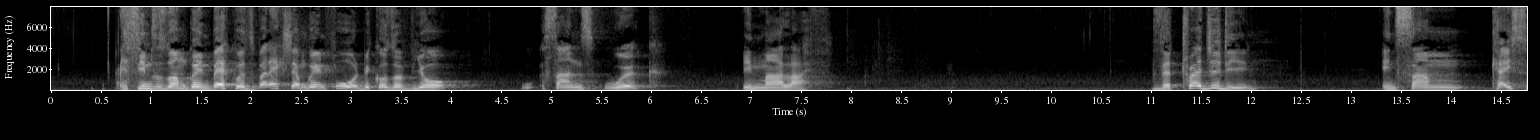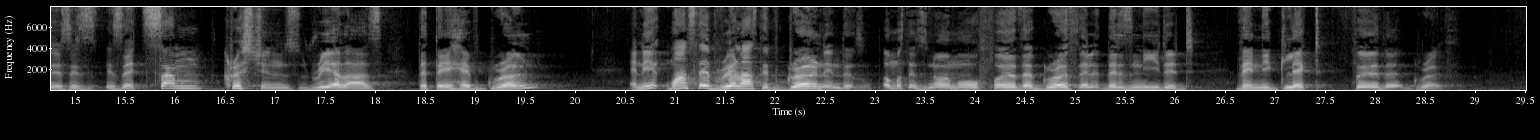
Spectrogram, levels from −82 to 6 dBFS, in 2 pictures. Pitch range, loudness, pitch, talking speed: 145-185 Hz, -19 LUFS, 170 Hz, 120 wpm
